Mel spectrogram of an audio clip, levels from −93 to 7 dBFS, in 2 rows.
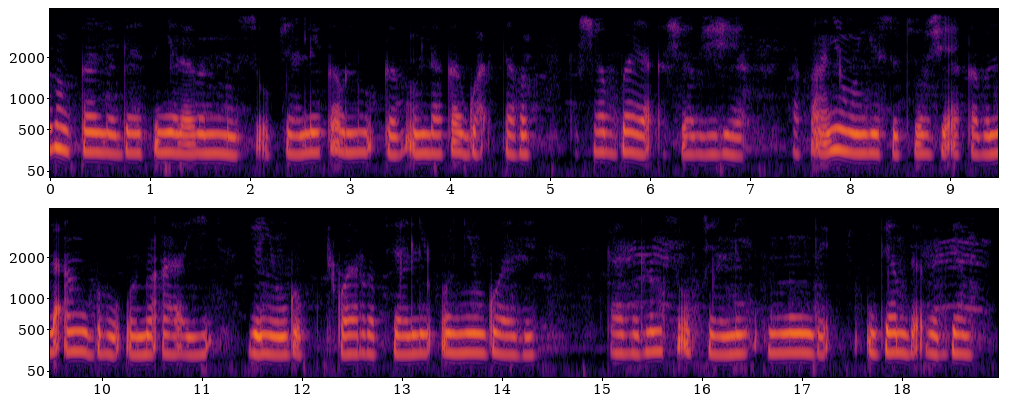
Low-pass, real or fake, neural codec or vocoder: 3.6 kHz; real; none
